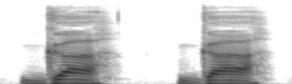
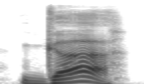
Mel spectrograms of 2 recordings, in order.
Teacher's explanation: G makes a sound way back in your throat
